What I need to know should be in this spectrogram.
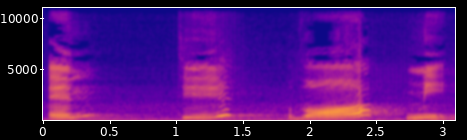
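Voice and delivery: very slow, syllable by syllable: ان، تي، ظا، مي; split into syllables. Shown as a demonstration. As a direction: tap out each beat of ان تي ظا مي with a pause between. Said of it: "يبقى أنا عندي".

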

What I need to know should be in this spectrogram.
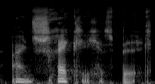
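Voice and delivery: low, slow, ghostly whisper; spooky whisper. A narrator's reading. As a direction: breathe it out like a horror picture. Imagining himself never moving.

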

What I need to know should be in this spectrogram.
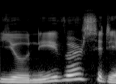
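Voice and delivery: "ইউনিভার্সিটি" begun with a clear yoo, slowly; yoo sound at start. Shown as a demonstration. Teacher stressing the yoo sound of university to students. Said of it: "এখানে উচ্চারণ হচ্ছে কিন্তু ইউর মতো".

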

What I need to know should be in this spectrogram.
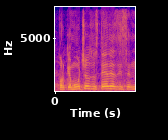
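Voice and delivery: normal talking voice

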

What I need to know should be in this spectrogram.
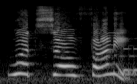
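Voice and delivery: high, indignant little question; demanding. A narrator's reading. Poppy confronting the laughing porcupine, demanding. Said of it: "demanded Poppy".

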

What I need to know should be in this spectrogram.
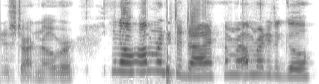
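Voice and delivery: ordinary delivery

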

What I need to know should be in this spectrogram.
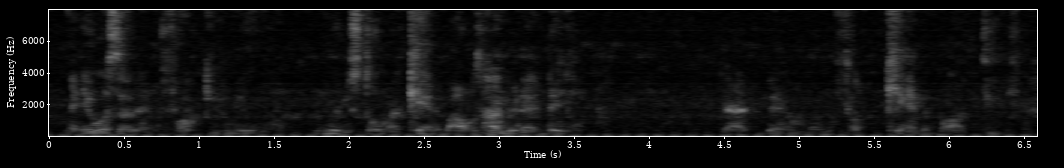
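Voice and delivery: low, soft grumbling rant over a stolen candy bar; imitating a petty grudge. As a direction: sulk it out like a man still mad from sixth grade. Grudge-holder rants about candy bar.

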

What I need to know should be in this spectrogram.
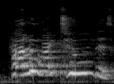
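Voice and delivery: high, loud exasperated question; frustrated outburst. Real, not acted. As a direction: cry out, at a total loss. Frustrated, no tuning tool.

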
